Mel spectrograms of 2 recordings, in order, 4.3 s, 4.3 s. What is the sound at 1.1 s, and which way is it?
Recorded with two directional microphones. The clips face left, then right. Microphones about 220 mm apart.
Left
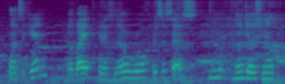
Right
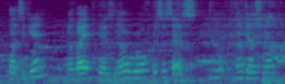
Speech, 10° left (ahead or behind).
